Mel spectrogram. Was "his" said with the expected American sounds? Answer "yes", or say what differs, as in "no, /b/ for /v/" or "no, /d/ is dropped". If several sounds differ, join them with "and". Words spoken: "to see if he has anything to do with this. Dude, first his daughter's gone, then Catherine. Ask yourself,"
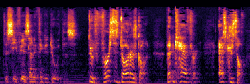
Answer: yes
